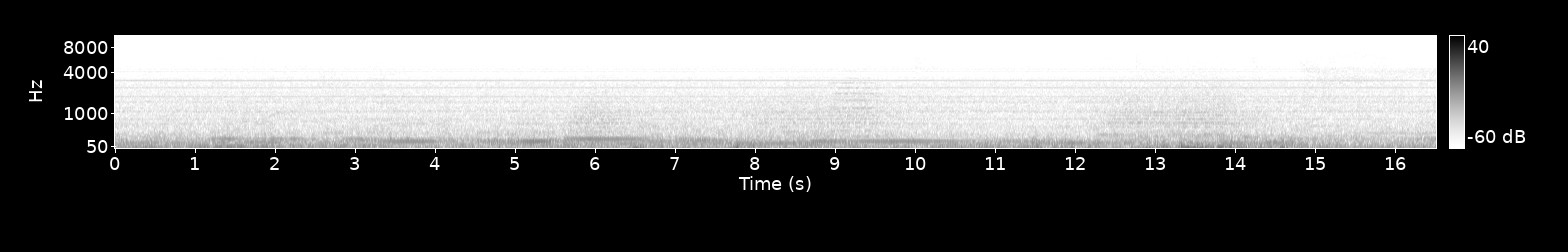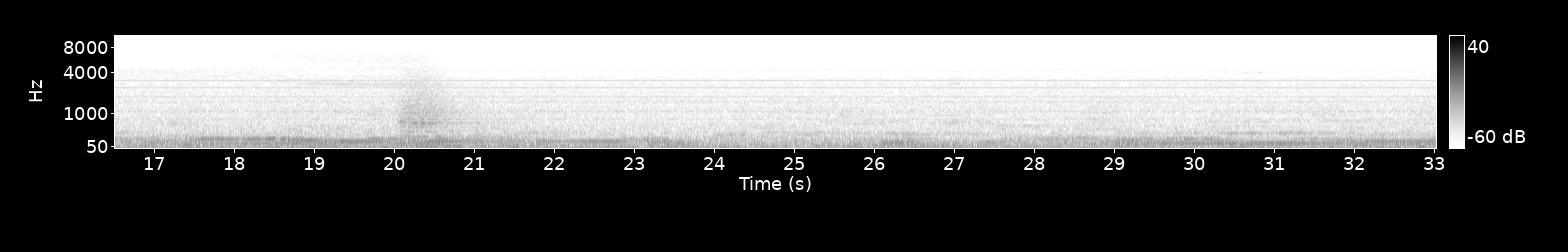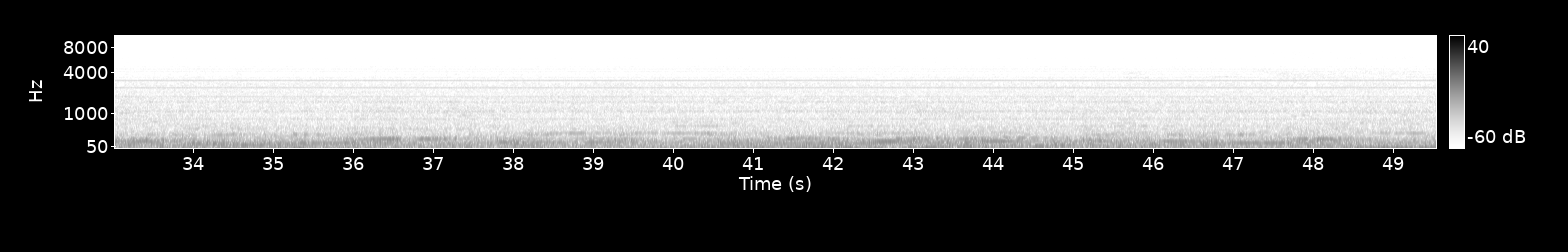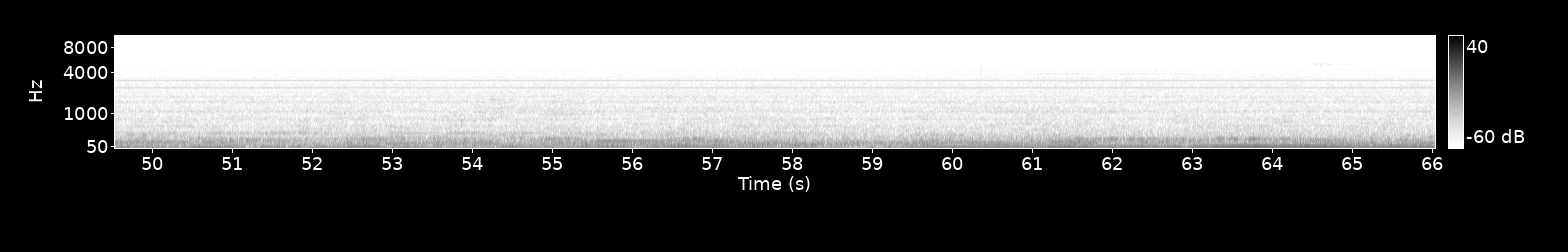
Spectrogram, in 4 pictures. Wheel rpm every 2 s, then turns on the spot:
0, 0, 0, 0, 0, 0, 0, 0, 0, 0, 0, 0, 0, 0, 0, 0, 0, 0, 0, 0, 0, 0, 0, 0, 0, 0, 0, 0, 0, 0, 0, 0, 0.
none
